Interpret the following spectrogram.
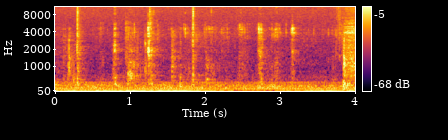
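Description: A person chewing a mouthful of bacon cheeseburger with the mouth closed, close to the microphone: soft, irregularly spaced clicks and smacks.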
